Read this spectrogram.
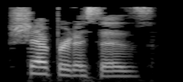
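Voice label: "shepherdesses", British English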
